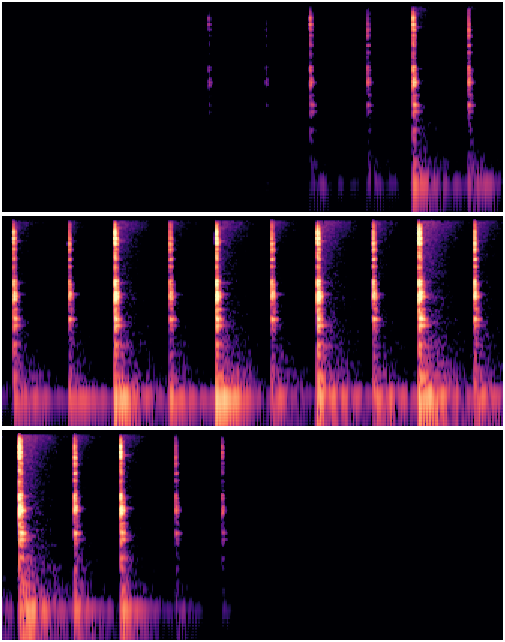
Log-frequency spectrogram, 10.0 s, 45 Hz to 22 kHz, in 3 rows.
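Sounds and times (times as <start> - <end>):
clock ticking: 2.7 - 7.7.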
